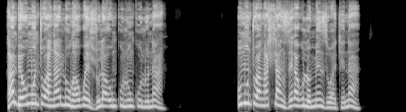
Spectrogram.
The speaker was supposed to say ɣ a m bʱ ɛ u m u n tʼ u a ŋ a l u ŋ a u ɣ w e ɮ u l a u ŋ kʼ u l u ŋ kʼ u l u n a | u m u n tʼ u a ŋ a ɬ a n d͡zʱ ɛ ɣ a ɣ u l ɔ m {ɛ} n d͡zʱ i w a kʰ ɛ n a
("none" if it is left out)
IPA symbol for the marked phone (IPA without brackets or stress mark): e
